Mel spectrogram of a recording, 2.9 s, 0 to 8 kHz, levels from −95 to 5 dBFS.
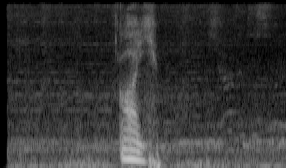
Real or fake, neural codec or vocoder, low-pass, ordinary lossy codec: real; none; 7.2 kHz; none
